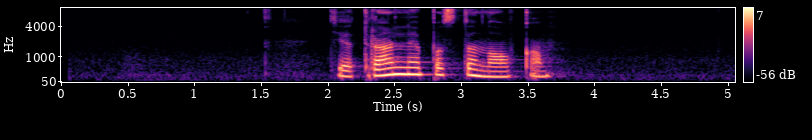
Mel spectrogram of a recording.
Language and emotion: Russian, neutral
